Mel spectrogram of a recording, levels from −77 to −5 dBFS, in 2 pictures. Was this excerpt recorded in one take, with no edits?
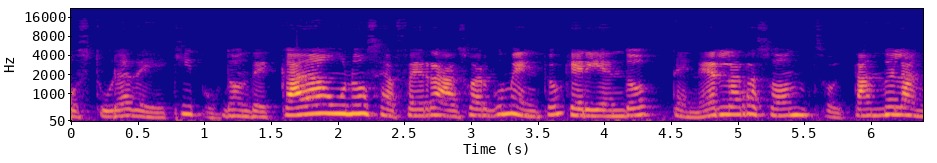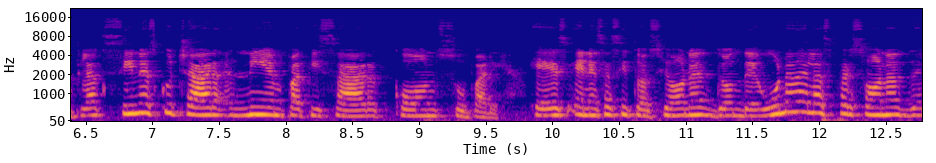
no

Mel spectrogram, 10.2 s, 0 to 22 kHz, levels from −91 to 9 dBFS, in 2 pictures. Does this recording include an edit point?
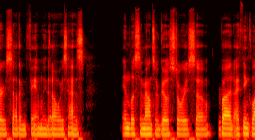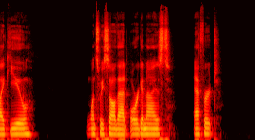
yes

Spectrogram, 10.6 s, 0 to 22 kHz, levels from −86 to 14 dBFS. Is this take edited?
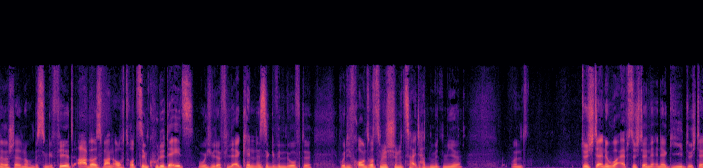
yes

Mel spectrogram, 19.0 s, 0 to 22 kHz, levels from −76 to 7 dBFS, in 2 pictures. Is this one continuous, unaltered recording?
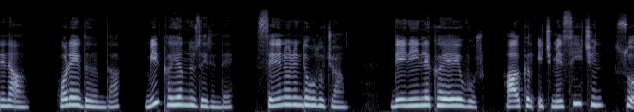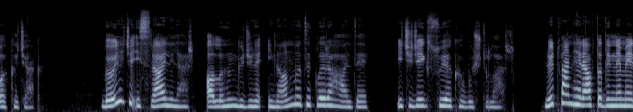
no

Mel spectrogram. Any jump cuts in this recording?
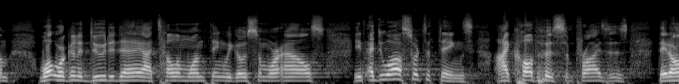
yes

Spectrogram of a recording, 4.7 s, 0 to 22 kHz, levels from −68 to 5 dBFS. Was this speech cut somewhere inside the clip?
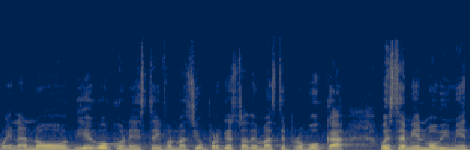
no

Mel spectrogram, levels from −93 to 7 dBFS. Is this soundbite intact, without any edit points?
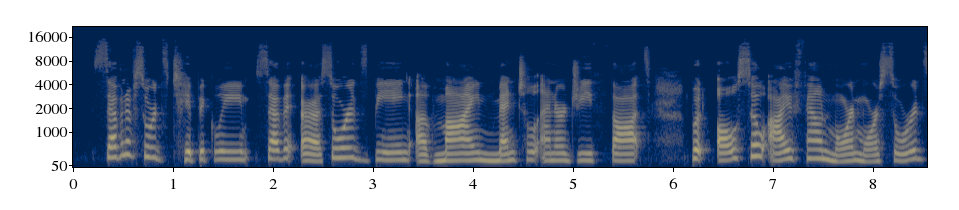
yes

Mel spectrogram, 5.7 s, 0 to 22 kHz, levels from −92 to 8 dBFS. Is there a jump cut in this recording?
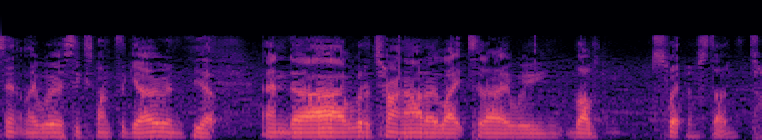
no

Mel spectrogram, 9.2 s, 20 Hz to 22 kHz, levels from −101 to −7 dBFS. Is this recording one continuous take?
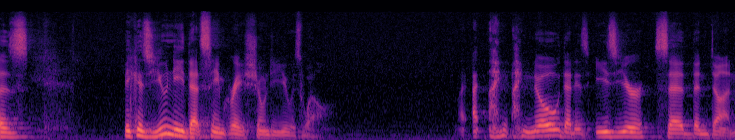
yes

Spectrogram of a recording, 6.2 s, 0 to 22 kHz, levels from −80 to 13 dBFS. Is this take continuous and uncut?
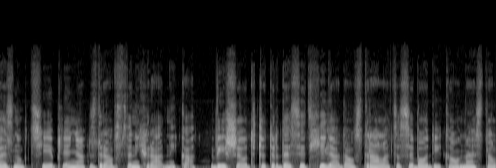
no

